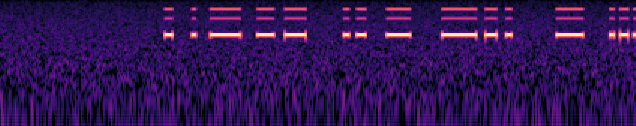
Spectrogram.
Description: Beeps of irregular length. There is no code.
